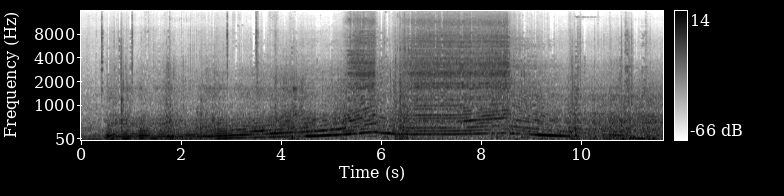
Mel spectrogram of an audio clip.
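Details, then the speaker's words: 4th-gen Honda Prelude saved from the scrapyard, built with a turbo, on its first drive, heard from inside during a VTEC pull: the note climbs cleanly and holds high with no stumbles, misses or knocks, AFR good. Normal acceleration. "It pulls so smooth, dude. Like I don't know. Let me see if I can't get one good VTEC pull for you guys. AFR is good, sounds good, feels good."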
